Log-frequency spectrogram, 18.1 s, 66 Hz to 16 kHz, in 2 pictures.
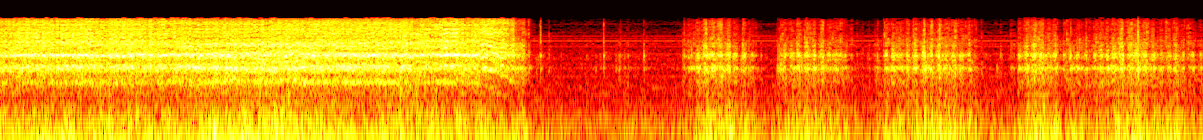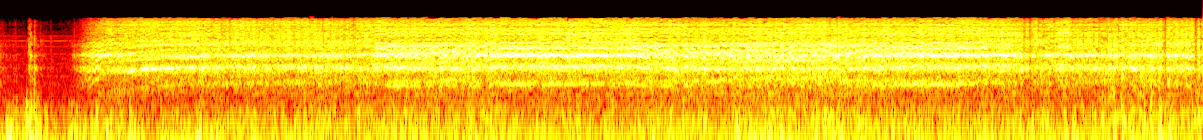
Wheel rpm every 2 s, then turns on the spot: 160, 140, 10, 20, 30, 150, 160, 160, 160.
4-8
